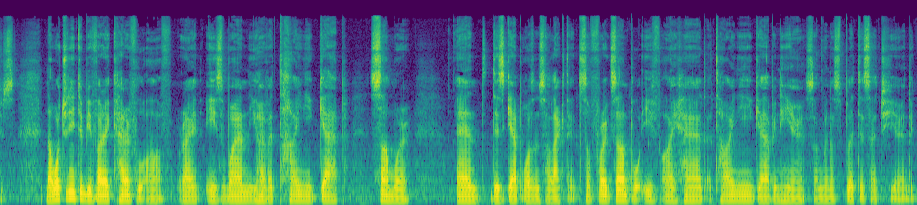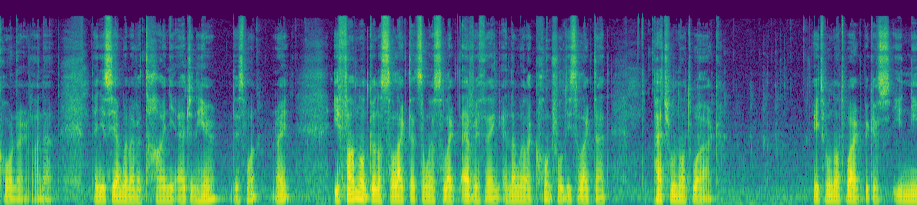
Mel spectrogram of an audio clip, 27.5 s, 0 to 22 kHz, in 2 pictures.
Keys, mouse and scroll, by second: 6.1 typing, 6.7 right click, 8.4 middle click, 8.8-9.6 scroll up 8, 10.0 click, 10.2 scroll up 4, 12.2 click, 12.2 middle click, 13.8 click, 14.3 middle click, 14.8 middle click, 15.8 click, 16.3-17.5 middle drag, 18.1 shift+middle click, 18.4 scroll down 1, 19.6 alt+right click, 20.6 alt+click, 21.8 ctrl+click, 23.4 ctrl+click, 23.9 scroll down 1, 24.9-25.3 scroll down 3, 25.5 shift+middle drag, 25.9 shift+middle click, 26.9-27.3 shift+scroll up 3.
